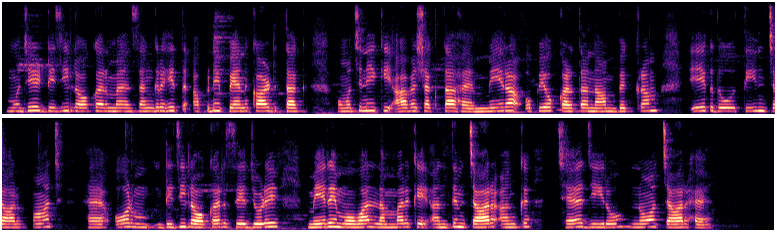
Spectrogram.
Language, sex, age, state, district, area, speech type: Hindi, female, 18-30, Madhya Pradesh, Narsinghpur, rural, read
